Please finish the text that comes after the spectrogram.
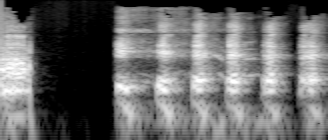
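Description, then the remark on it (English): A dog named Toby barks: one short bark, a brief pause, then a rapid string of six quick, evenly spaced barks at moderate loudness, with no one talking. “Dogs are welcome on the show”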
